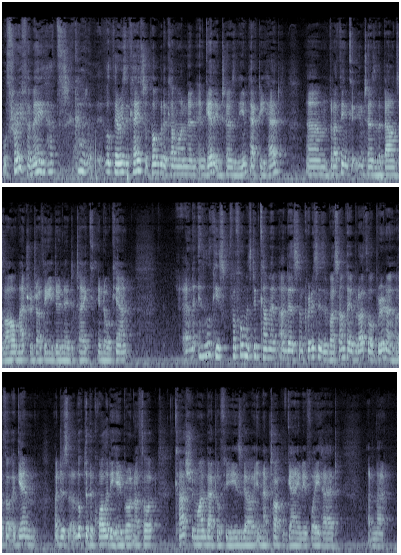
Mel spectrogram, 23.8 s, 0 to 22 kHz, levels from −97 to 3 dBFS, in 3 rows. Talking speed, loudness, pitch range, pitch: 255 wpm, -26 LUFS, 120-150 Hz, 130 Hz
